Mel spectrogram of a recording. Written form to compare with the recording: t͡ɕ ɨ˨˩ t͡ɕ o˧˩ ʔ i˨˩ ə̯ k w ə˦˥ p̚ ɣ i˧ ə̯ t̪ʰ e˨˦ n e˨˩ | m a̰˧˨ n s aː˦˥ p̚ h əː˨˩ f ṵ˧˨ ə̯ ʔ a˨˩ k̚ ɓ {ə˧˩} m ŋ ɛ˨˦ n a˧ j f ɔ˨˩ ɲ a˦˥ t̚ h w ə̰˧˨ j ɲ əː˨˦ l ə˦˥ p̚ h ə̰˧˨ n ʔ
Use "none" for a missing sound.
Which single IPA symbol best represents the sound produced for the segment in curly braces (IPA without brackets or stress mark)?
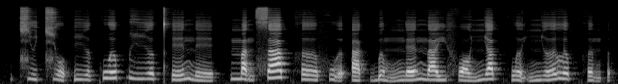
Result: ə˧˩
